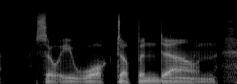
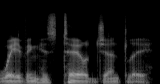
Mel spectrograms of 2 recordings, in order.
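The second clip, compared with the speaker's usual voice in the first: ordinary delivery, nothing marked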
